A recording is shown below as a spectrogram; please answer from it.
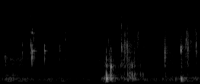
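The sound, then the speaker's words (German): Faint wet mouth noises of a person taking a quick sip of a drink: a few soft slurping and swallowing sounds in short bursts, with no talk. “Ich muss mal ganz kurz einen Schluck trinken. Ich hoffe, das stört nicht.”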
